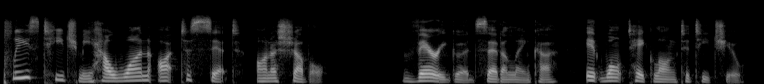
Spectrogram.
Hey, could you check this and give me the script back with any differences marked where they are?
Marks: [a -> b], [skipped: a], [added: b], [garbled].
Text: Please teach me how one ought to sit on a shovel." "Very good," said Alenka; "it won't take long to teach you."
Please teach me how one ought to sit on a shovel." "Very good," said Alenka; "it won't take long to teach you."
